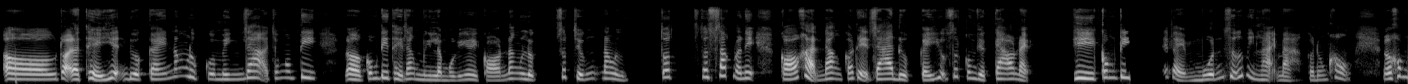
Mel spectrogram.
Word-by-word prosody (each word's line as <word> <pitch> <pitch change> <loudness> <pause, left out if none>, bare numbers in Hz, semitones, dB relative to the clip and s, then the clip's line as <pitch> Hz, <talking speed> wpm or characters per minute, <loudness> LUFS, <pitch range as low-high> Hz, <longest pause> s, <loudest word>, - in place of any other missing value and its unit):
ờ, 255 - +7 0.5
rọi - - +8
là, 235 - +9
thể 280 -7 +5
hiện 255 +4 +1
được 240 -2 +3
cái 245 +1 -1
năng 365 +4 -8
lực 335 -5 -2
của 245 - -2
mình 235 0 -4
ra 315 +1 +2
ở - - -1
trong 290 +1 -12
công 310 - -7
ty, 305 -2 -1 0.3
ờ, 230 -1 +6
công 270 +6 -3
ty 310 - +2
thấy 245 -5 -1
rằng 250 -2 -3
mình 210 -1 -3
là 200 - +2
một 195 0 -7
cái 200 - -7
người 225 -2 -1
có 190 0 -1
năng 260 +6 -5
lực 225 -5 -1 0.2
xuất 340 -1 -7
chứng, 255 -2 -2
năng 275 -2 -1
lực 215 -6 -4 0.3
tốt, 330 +2 -1 0.3
xuất 340 -2 -1
sắc 395 +2 +1
luôn 275 -1 -2
ấy, 280 - 0 0.2
có 240 +2 +6
khả - - +6
năng 255 +3 -1
có 265 +2 -3
thể - - +1
ra 250 0 +2
được 230 -3 -1
cái 205 0 +1
hiệu 280 - -4
suất 365 -2 -8
công 290 -2 -5
việc 225 -4 -2
cao 255 -1 +2
này, - - -1 0.4
thì 285 -1 +6
công 310 +4 -2
ty 330 - +2 0.4
sẽ 325 - -12
phải 180 - 0
muốn 220 - -1
giữ 370 +2 -2
mình 300 - -6
lại 210 -2 -2
mà, 190 -2 -6
có 200 - -7
đúng 210 +2 -11
không? - - -4 0.3
Nó 260 +2 +3
không 370 +1 -3
255 Hz, 285 wpm, -24 LUFS, 225-295 Hz, 0.5 s, là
